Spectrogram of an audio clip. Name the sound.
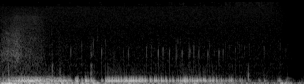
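stomach growling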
